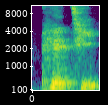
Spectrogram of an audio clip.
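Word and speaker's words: PITI: you a quick refresher pity payment is spelled p-i-t-i that's principal interest property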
